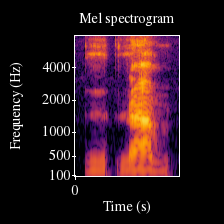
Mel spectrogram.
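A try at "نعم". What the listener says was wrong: Yes, nam.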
